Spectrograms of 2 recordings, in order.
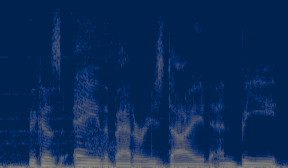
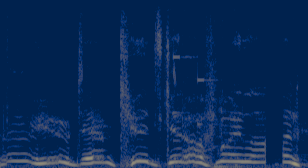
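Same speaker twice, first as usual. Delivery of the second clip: put-on very high, grumpy old man voice; 3 dB quieter than usual. Streamer says he can't do an old man voice, then tries: put-on old man voice. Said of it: "I don't have to do an old man voice".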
